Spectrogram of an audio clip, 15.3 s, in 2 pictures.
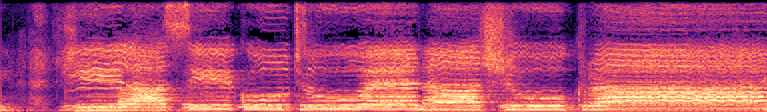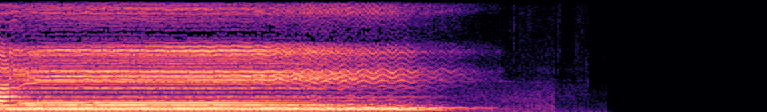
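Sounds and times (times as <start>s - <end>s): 
national anthem music: 0.7s - 12.1s.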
